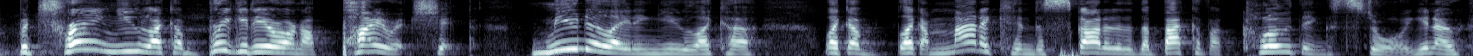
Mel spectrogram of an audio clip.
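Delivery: ramp it up melodramatically; hammed-up dramatic build; escalating rant. Guest escalating metaphors.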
